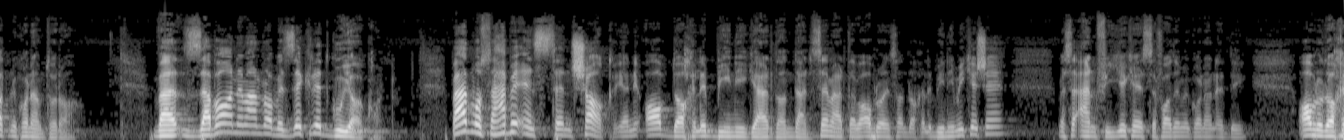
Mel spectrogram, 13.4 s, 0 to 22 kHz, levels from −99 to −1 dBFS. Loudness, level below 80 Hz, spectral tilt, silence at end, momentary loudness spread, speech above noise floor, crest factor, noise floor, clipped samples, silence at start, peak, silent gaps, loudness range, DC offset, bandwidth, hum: -23 LUFS; -56 dBFS; -5 dB/octave; 0 s; 19 LU; 33 dB; 24 dB; -56 dBFS; under 0.1%; 0 s; 0 dBFS; none; 10 LU; under 0.1%; 14.5 kHz; none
